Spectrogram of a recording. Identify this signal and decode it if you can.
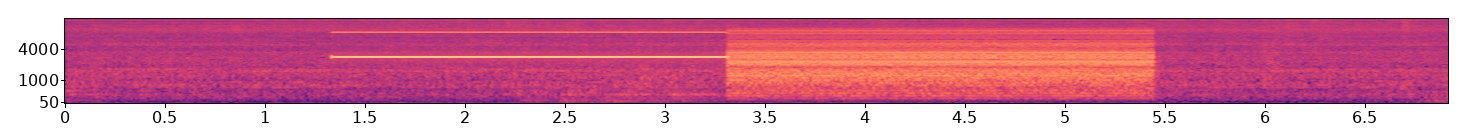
Commodore tape loading (standard loader), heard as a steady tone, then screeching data, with the noise of a restroom.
